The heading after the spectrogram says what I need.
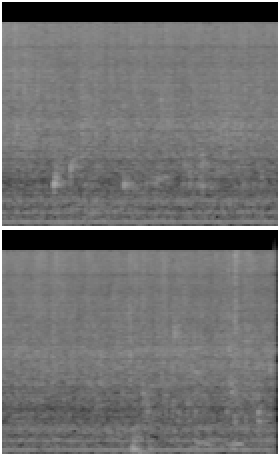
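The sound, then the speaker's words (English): Water runs from a kitchen tap as a cooking spatula used on ground pork is rinsed off, making a steady, fairly faint hiss that holds constant throughout with no talk. “My spatula is just going to cook. I'm going to rinse it off.”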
